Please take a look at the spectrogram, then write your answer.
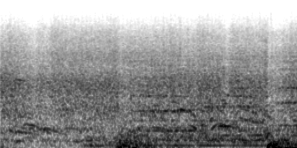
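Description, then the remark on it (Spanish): A large crowd claps steadily in a dense, continuous roar of applause as costaleros lift the Señor de Jesús procession float, holding for the whole moment, with a low rumble of outdoor commotion underneath. “Mira el aplauso.”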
